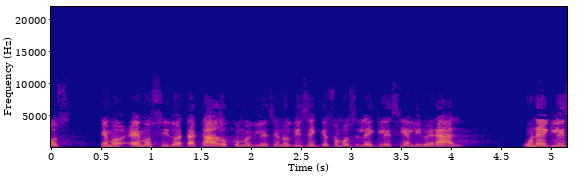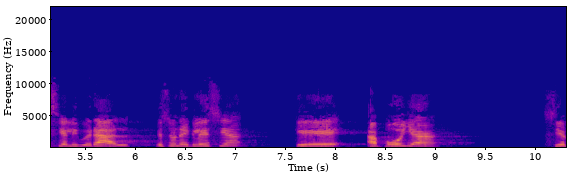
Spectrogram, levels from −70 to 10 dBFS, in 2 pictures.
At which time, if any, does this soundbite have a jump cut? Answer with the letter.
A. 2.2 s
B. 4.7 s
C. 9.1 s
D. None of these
B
